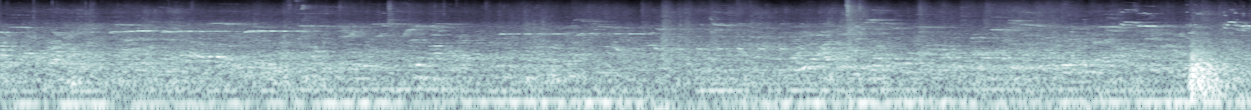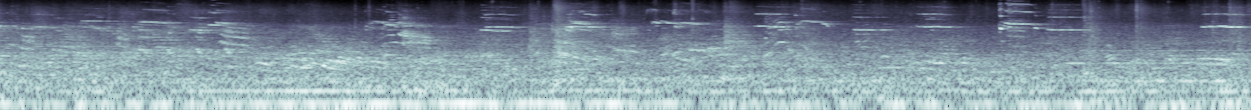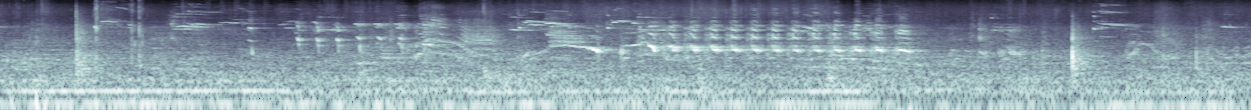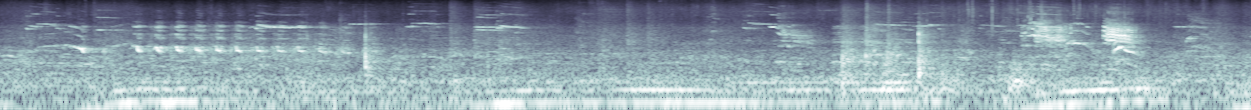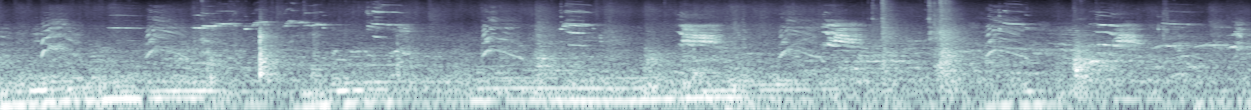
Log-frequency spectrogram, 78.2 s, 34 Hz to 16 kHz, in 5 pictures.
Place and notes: Venice, Italy - fish market
busy market activities, people, seagulls
17 September 2012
